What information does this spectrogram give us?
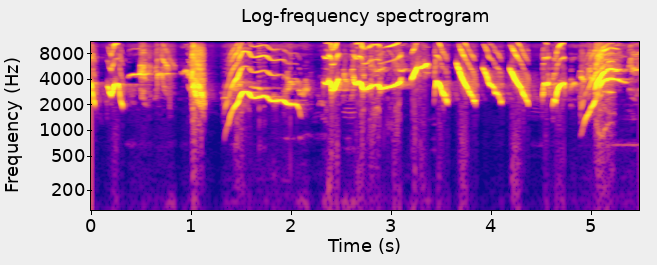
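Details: Vigorous Oriental magpie-robin song for teaching other birds: loud sweeping whistles that rise and fall, wavering held notes and quick chattering bursts, delivered almost nonstop in short varied phrases.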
